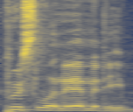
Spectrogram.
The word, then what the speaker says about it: pusillanimity: Pusillanimity, but it's best, you could just say smallness of soul.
